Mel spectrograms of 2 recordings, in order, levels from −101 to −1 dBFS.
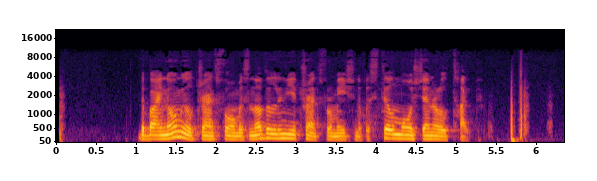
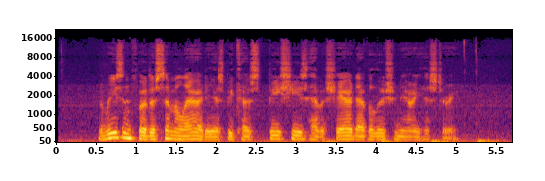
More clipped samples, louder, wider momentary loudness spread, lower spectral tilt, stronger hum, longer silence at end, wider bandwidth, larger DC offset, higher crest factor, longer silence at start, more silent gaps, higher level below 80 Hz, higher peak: neither; about the same, -18 LUFS vs -18 LUFS; about the same, 15 LU vs 15 LU; first, -9.5 dB/octave vs -6 dB/octave; neither; first, 0.45 s vs 0.1 s; second, 7.6 kHz vs 15.5 kHz; neither; about the same, 16 dB vs 16 dB; second, 0.05 s vs 0.2 s; neither; second, -44 dBFS vs -36 dBFS; about the same, -2 dBFS vs -2 dBFS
